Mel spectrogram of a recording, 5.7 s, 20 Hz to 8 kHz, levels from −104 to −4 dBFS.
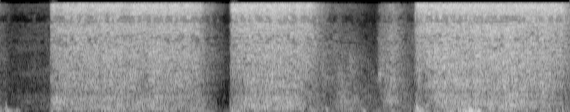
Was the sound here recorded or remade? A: remade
